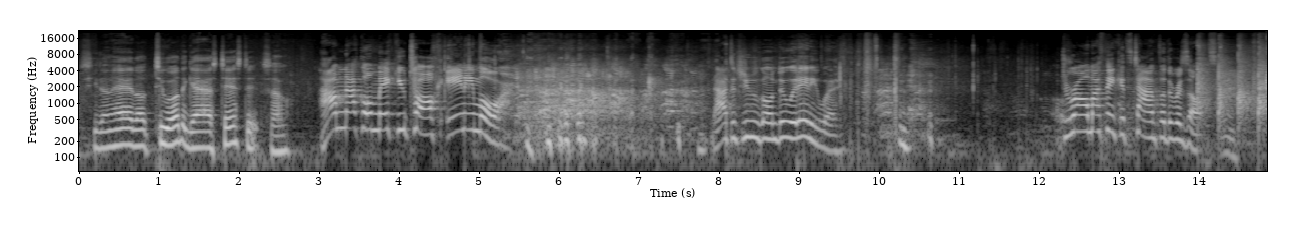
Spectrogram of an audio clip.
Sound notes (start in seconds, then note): 5.4 audience laughing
